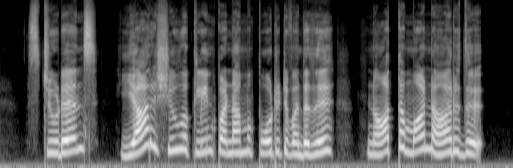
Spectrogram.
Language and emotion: Tamil, disgusted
